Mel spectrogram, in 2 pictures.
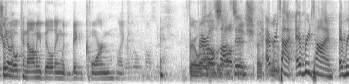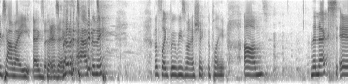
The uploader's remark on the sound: Live Panel at MGSCON. Live from MGSCON, the gang meets in person for the first time and does their first panel!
